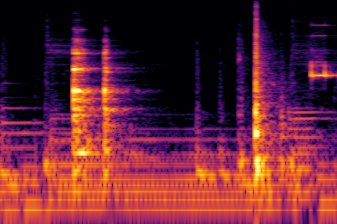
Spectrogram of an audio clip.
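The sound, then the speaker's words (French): A microwave oven, a small oven for reheating dishes, runs with a low background hum, punctuated by a few sharp glassy clinks and thunks, then a steady high electronic beep near the end. No one speaks. “Longueur d'onde, c'est un petit four que tu utilises pour réchauffer les plats.”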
